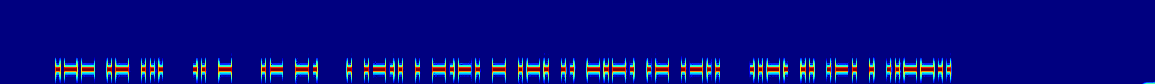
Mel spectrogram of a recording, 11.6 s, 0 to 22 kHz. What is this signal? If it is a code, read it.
Morse code, heard as a keyed tone, about 27 wpm, 700 Hz. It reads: WAS IT AN ELECTRICAL FIRE?
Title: Sentences from Top 1000 Words - Review Part 6 - 28wpm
